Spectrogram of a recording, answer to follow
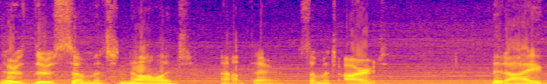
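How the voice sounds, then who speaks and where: Speaking at a moderate pace with an American accent, this voice comes through noticeable background noise and audible room echo. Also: man. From US Pacific Northwest (Oregon). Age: 30s. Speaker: sim racing teammate. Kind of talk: casual chat. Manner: halting, many fillers and repeats.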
